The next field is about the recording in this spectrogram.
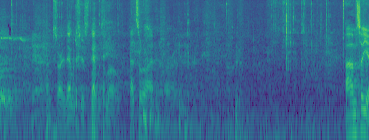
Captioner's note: laughter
